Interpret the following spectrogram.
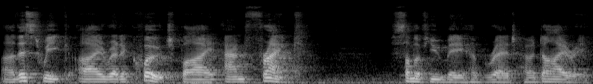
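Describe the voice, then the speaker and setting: A man in his sixties, a chaplain, giving a gentle, earnest chapel talk to pupils, recorded on a camera at mid distance in a small wood-panelled room. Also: medium pitch, measured pace. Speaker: school chaplain. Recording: roomy echo.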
